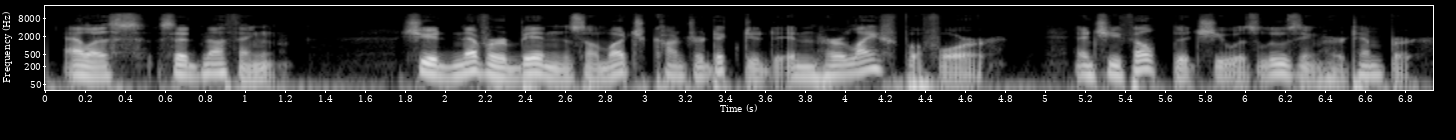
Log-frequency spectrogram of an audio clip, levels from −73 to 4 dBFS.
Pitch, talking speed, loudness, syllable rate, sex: 105 Hz, 200 wpm, -19 LUFS, 5.8 syllables/s, male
